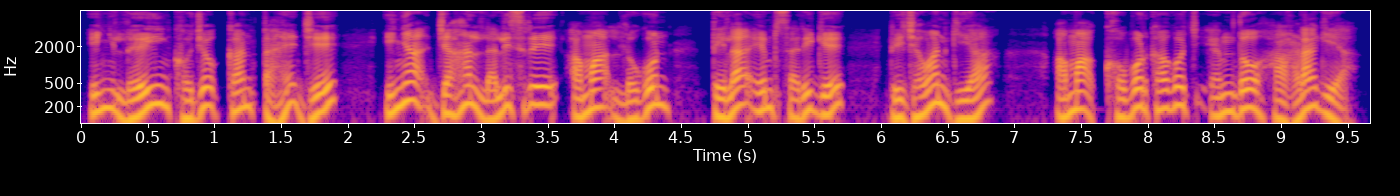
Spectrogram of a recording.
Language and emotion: Santali, happy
